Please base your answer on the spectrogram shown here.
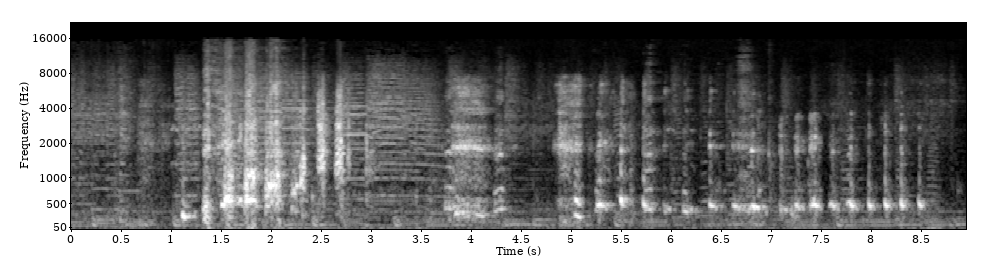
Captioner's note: laughter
